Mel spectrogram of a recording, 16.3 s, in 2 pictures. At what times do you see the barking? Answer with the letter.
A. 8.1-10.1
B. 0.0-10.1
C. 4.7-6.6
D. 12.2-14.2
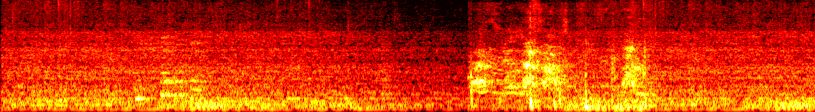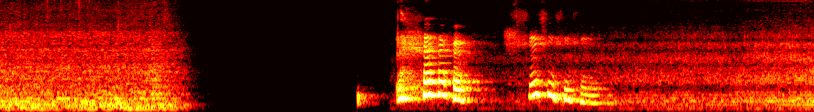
C.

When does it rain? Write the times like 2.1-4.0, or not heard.
0.0-10.1.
